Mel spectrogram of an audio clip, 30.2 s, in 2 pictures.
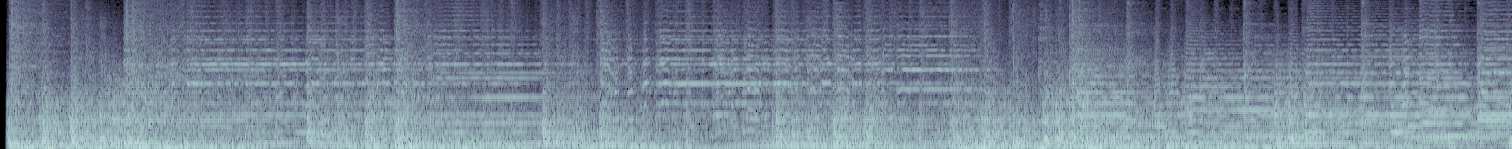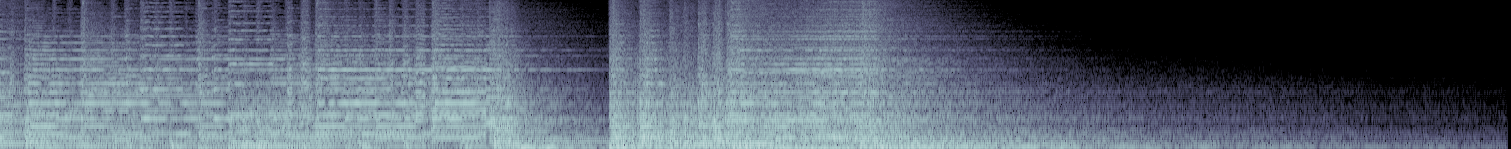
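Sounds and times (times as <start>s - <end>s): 
battle music: 0.1s - 26.5s.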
